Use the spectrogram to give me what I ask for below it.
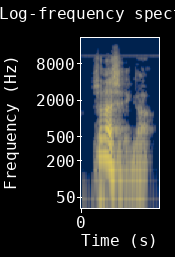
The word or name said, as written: so na sega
